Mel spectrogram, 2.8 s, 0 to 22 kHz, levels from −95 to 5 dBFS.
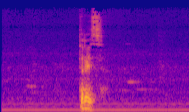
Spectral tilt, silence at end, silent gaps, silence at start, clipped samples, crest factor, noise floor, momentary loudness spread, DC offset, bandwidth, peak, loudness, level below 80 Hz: -5 dB/octave; 0.85 s; none; 1.2 s; under 0.1%; 22 dB; -44 dBFS; 27 LU; under 0.1%; 16.5 kHz; -2 dBFS; -18 LUFS; -56 dBFS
